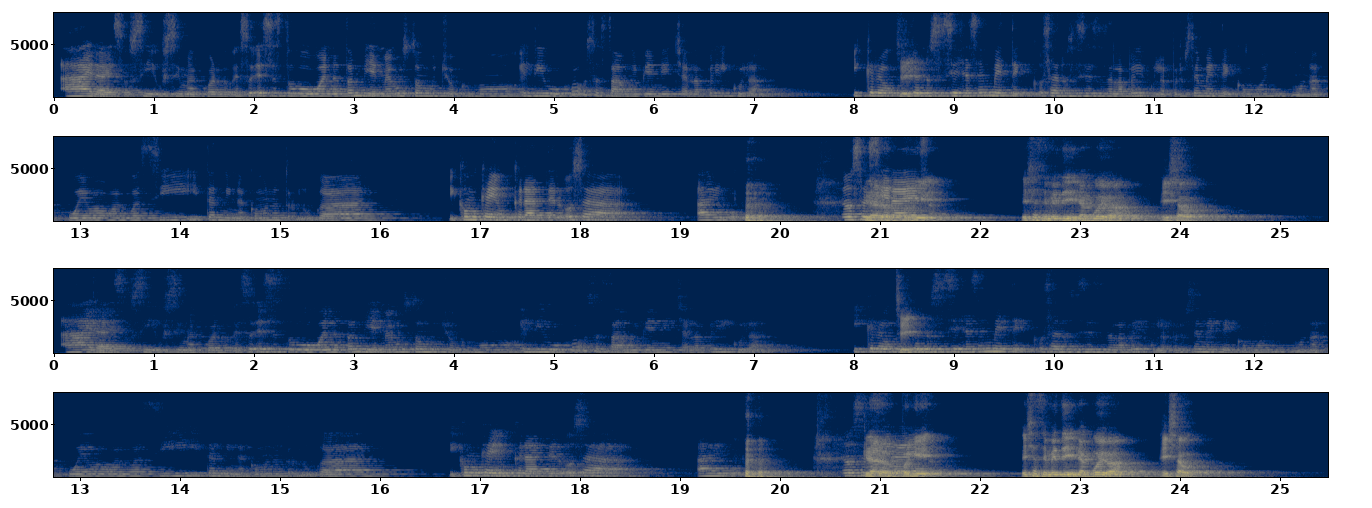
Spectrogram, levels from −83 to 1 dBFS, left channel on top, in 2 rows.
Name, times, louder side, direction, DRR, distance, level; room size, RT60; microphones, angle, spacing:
voice 1, 0.1-7.1 8.0-15.9 16.7-18.4 19.2-19.7 20.6-21.4, left 2 dB, 80° left, 4 dB, 1.0 m, -41 dB
voice 2, 19.6-20.0 20.3-21.5 22.4-23.5 23.8-24.2, right 2 dB, 40° right, 3 dB, 0.5 m, -28 dB
12.5 x 5.6 x 3.7 m, 1.3 s
head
